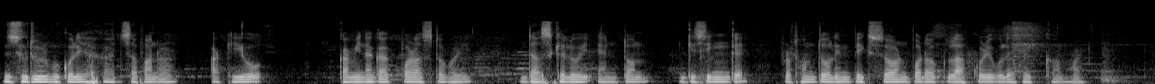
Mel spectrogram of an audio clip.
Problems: background sounds at intervals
